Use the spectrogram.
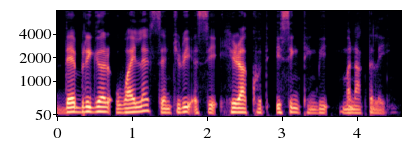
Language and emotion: Manipuri, neutral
